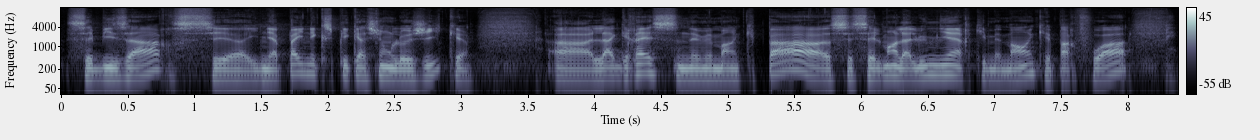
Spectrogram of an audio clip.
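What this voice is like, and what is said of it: Speaks French with a foreign accent. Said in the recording (French): “à cause ou grâce à mon accent, et, je suis toujours un étranger”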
